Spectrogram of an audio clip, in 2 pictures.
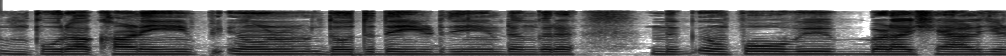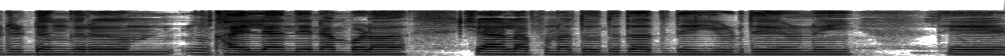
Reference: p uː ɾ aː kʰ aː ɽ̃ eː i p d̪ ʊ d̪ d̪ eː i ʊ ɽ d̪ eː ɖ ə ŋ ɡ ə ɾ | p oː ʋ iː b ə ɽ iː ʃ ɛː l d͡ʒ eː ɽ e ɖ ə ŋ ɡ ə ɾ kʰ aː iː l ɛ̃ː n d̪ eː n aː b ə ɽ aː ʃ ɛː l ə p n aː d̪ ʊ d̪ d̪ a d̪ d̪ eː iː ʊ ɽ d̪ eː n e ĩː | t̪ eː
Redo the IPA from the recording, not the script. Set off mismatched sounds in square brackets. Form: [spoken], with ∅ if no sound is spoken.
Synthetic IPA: p uː ɾ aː kʰ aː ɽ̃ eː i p d̪ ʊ d̪ d̪ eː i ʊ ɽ d̪ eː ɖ ə ŋ ɡ ə ɾ | p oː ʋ iː b ə ɽ [aː] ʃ ɛː l d͡ʒ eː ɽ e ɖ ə ŋ ɡ ə ɾ kʰ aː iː l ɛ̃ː n d̪ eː n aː b ə ɽ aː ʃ ɛː l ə p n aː d̪ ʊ d̪ d̪ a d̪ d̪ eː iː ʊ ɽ d̪ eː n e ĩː | t̪ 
